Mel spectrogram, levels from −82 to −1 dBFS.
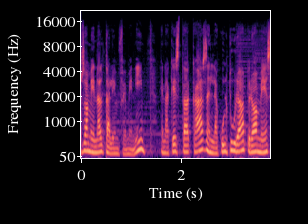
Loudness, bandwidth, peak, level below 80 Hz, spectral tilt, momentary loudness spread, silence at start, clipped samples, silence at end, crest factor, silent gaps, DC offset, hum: -20 LUFS; 17.5 kHz; -4 dBFS; -60 dBFS; -4.5 dB/octave; 10 LU; 0 s; under 0.1%; 0 s; 16 dB; none; under 0.1%; none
